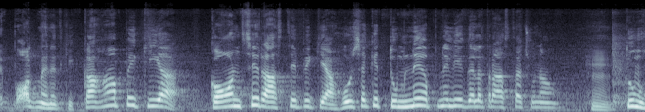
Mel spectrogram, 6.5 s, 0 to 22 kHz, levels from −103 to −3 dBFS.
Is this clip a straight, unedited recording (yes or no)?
no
